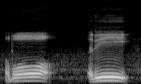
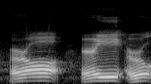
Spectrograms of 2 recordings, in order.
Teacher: juil ya jadi dia bergetar tapi sedikit contohnya ro ri r walaupun bergetarnya hanya sedikit tapi tetap lugas dan jelas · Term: takrir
